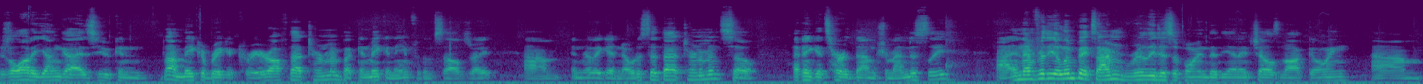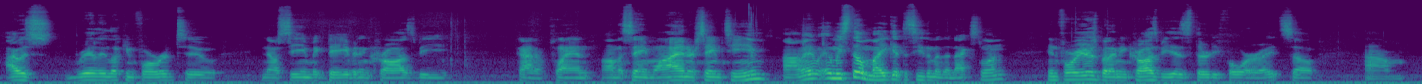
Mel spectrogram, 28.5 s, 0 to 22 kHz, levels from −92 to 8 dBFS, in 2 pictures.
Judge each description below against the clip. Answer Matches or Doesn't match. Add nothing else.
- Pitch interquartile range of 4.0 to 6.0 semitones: Doesn't match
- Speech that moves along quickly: Matches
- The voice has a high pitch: Doesn't match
